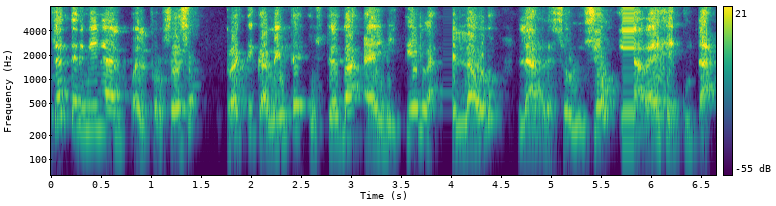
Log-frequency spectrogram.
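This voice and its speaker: A man talks at a moderate pace. His pitch makes very wide swings. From Guatemala, Chimaltenango. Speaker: law lecturer. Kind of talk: lecture. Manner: animated.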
